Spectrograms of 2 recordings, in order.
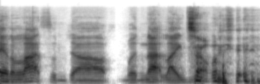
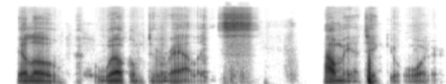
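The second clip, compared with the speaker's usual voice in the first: put-on sexy, breathy, sultry voice; 7 semitones lower, 6 dB quieter than usual. Retelling working as a cashier on the mic: imitating his own sexy cashier voice. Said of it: "I was talking all sexy on the mic".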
